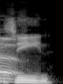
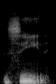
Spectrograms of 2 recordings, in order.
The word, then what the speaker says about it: zine: We're going to talk about zines, the good, the bad, the ugly, Zymo, whatever they're calling it. We're going to Zine. It's pronounced zine.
